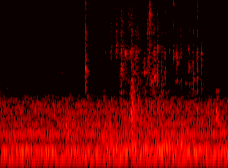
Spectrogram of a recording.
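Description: Near silence: steady low room hum with a few faint, short clicks from about a second in.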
